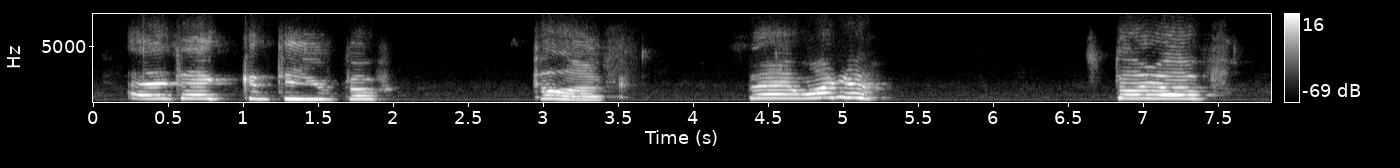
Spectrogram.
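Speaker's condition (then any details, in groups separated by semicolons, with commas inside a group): Cerebral palsy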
